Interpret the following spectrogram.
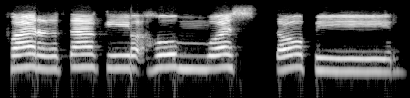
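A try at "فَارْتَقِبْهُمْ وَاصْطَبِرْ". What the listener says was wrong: Pendek. Wartakibhum wastabir. Pendek, gak ada yang panjang, gak ada yang panjang.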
